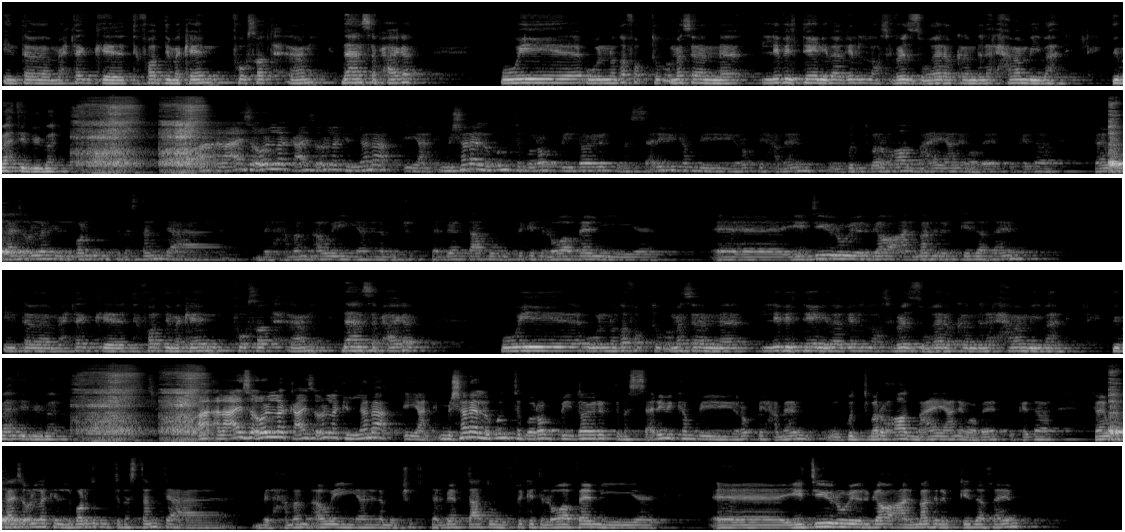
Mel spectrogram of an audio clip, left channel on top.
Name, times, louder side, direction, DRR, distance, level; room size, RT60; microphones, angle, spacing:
voice 1, 0.0-4.2 5.0-11.8, left 2 dB, 30° left, 8 dB, 0.3 m, -29 dB
Burping eructation, 11.9-13.6 22.3-23.0, left 1 dB, 15° left, 0.7 m, -28 dB
voice 2, 13.1-21.7 22.1-29.0 29.5-32.6, right 5 dB, 65° right, 11 dB, 0.3 m, -32 dB
4.8 x 2.1 x 3.0 m, 0.83 s
head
